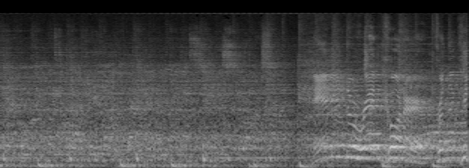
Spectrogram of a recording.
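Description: Background music and hall noise, with scattered low thumps. About four seconds in, a ring announcer's voice over the arena PA begins, drawn out and echoing, as he starts introducing the next fighter.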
